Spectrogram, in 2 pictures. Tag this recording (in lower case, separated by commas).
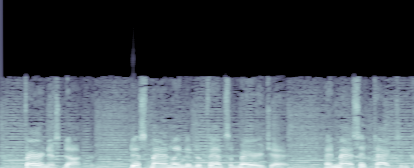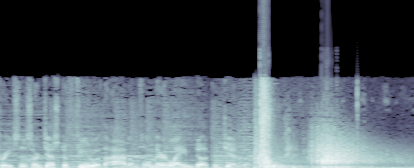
music, speech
